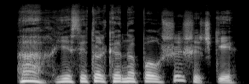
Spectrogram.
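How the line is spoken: Languid breathy plea. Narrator (Russian): выдохнула она и попросила томным голосом

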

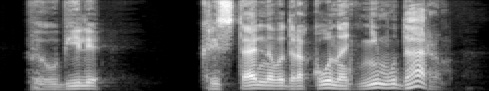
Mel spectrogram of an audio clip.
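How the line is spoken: Trembling shocked whisper. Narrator (Russian): прошептала лучница, ее голос дрожал от потрясения

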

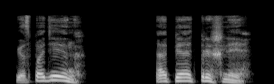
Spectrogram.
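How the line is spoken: Tired report. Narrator (Russian): устало доложили гвардейцы

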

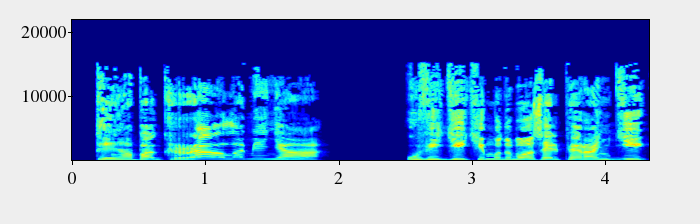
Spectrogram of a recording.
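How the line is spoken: Shout. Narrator (Russian): крикнул мне судебный пристав

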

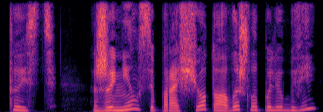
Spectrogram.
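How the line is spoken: Soft laugh. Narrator (Russian): тихо рассмеялась Зоя

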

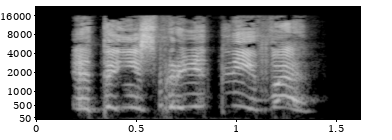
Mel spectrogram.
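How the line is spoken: Shrill squeal. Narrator (Russian): взвизгнула Борисова

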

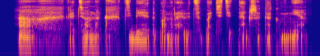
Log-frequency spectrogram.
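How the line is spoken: Purring. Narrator (Russian): промурлыкал он

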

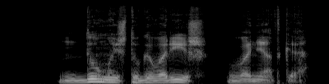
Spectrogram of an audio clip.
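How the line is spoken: Quiet. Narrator (Russian): Тихо проговорил он

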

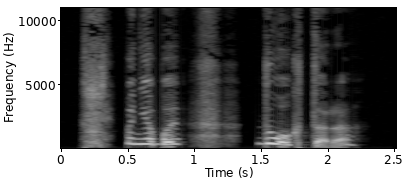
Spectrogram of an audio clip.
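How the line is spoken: Sobbing. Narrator (Russian): всхлипнула я

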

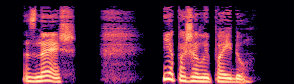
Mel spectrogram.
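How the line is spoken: Cold. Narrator (Russian): холодно сказал Филипп

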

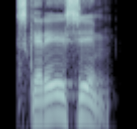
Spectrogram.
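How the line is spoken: Tired explanation. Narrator (Russian): устало пояснил Дронго

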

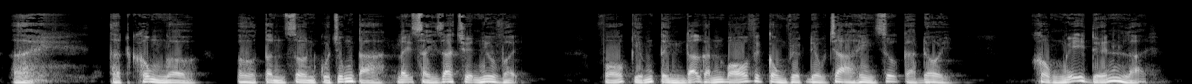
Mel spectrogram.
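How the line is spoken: Heavy sigh. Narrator (Vietnamese): Phùng Tiêu thở dài nặng nề, nói

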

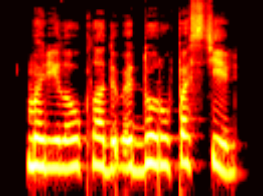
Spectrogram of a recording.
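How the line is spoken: Sobbing. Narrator (Russian): всхлипывая, сообщил Дэви

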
